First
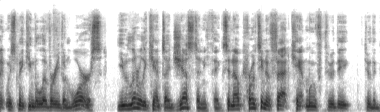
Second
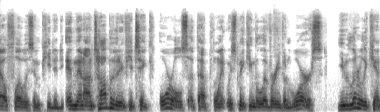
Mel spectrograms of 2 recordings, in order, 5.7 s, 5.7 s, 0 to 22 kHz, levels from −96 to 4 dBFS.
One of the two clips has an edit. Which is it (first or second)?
second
